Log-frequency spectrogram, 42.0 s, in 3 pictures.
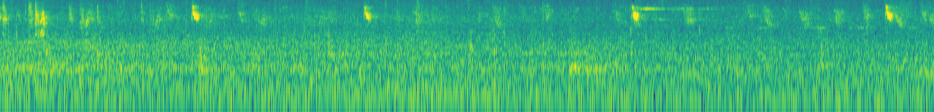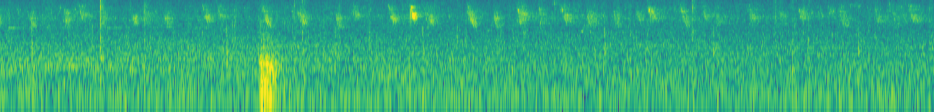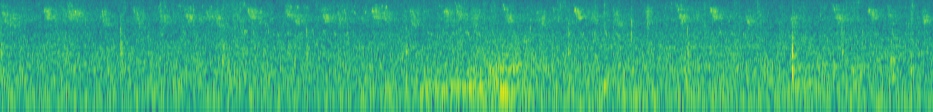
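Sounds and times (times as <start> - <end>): birds chirping: 0.0 - 42.0
low thump: 17.9 - 18.3.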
